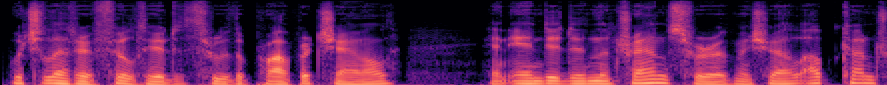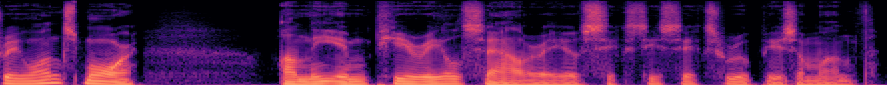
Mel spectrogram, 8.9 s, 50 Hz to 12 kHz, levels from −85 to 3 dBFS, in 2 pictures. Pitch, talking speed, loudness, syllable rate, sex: 100 Hz, 190 wpm, -19 LUFS, 5.8 syllables/s, male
